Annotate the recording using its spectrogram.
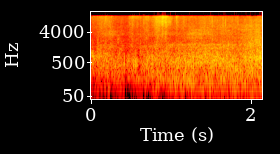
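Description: Skis sliding over firm, fast spring snow as a skier pushes off and picks up speed, with wind rushing on the microphone: a steady hiss that grows slightly louder.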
